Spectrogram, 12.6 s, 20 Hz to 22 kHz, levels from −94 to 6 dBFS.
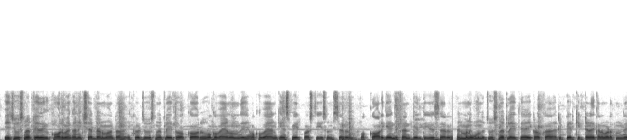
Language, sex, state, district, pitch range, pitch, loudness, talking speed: Telugu, male, Andhra Pradesh, Visakhapatnam, 145-155 Hz, 150 Hz, -17 LUFS, 165 wpm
